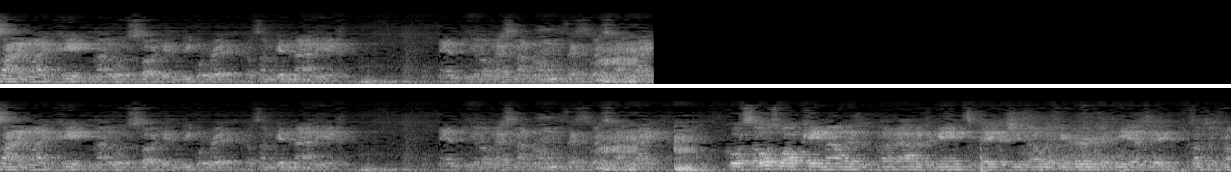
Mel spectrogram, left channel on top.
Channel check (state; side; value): drops out; left; at 6.6 s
